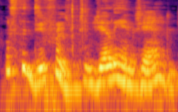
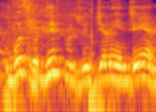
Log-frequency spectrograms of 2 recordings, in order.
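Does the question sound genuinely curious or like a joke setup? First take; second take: genuinely curious; joke setup. First: It sounds like a genuinely curious question. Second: It sounds like the setup of a joke. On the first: The asker really wants to know the answer. "he genuinely is curious" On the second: The asker already knows a punchline. "he didn't ask, like"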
